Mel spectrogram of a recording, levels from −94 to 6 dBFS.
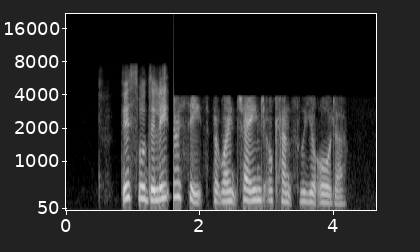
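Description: At 1.53 s there's a handover gap: the call hops networks, no speech frames get through, and everything goes silent for 80 ms. From 1.61 s on, the call falls back to narrowband. Nothing above 4 kHz survives, so the speech goes duller and rougher, pointing to an older GSM codec.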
